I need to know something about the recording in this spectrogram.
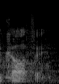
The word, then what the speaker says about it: Coffey: Your name is John Coffey. Yes, sir, boss. Like to drink, only not spelled the same.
